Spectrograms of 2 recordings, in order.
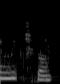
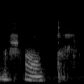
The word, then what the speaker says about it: Mitchell: I'm gonna say Mitchell, because last names are usually Mitchell, not Michelle, even though they can oddly be spelled the same way.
